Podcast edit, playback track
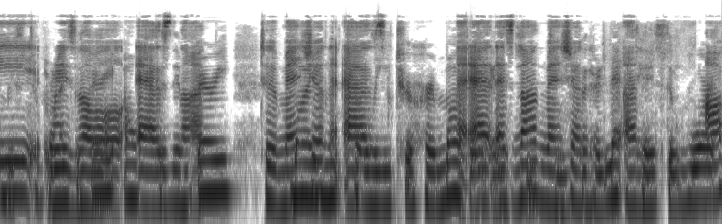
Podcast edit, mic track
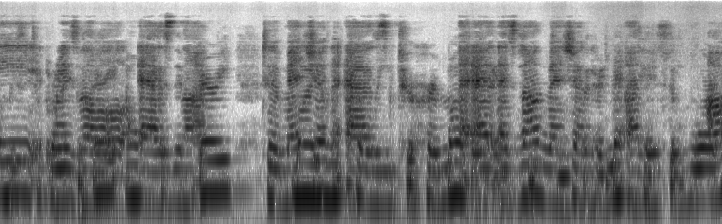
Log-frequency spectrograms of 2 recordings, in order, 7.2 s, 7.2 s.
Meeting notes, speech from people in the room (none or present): none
